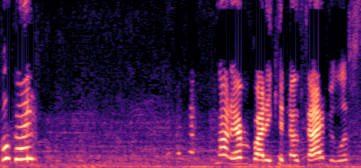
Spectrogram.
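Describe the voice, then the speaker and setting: A woman speaks in a Southern US accent with an animated tone. Music plays in the background. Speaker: protester and livestreamer. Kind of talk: impassioned speech to livestream; livestream chat.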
